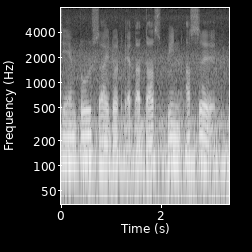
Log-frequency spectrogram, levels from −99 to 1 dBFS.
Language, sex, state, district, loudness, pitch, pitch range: Assamese, male, Assam, Sonitpur, -15 LUFS, 105 Hz, 100-110 Hz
